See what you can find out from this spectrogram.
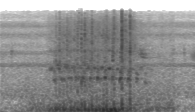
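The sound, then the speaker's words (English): Birds flapping their wings: a burst of rapid, fluttering wingbeats that swells and then fades over about a second, moderately loud, with no voices. “The birds, on the other hand, practiced their flying and flapping of the wings,”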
